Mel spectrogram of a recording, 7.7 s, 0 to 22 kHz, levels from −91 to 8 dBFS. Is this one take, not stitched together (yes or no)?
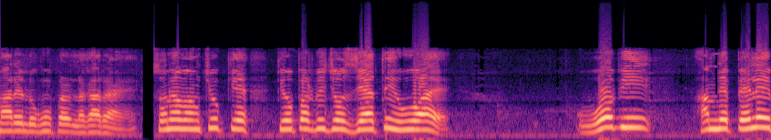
no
